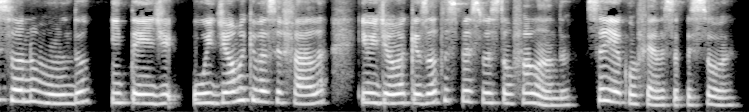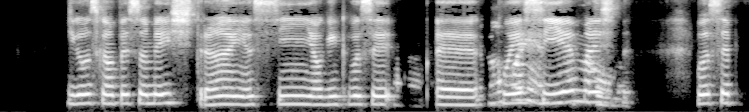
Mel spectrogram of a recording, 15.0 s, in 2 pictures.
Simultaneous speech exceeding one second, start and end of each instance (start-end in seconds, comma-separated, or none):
12.3-13.7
